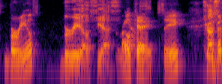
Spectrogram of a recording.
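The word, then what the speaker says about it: Berríos: Tell them how to properly pronounce his name. So, and I heard you. It's Berrios.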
